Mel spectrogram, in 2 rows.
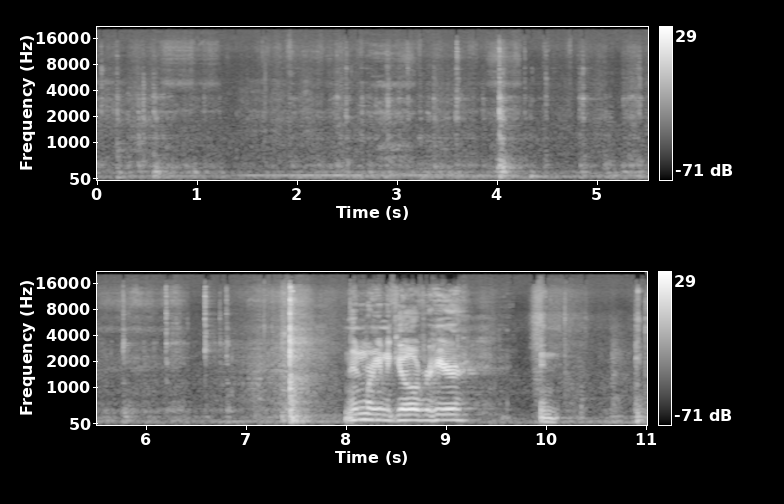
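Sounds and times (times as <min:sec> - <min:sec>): small metallic clicks and ticks: 0:00.0 - 0:07.0.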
